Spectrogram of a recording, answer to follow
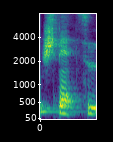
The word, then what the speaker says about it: Spätzle: Spätzle, it's like a German noodle thing. Do you have to say it like, da ist spätzle? Well, you have to say spätzle because there's an umlaut on the A.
